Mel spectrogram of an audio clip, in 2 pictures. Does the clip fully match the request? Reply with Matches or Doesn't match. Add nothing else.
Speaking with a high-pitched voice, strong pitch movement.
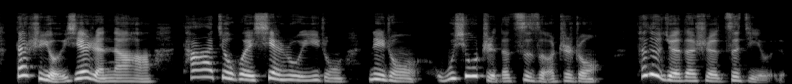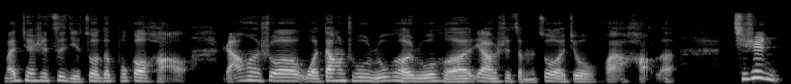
Doesn't match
